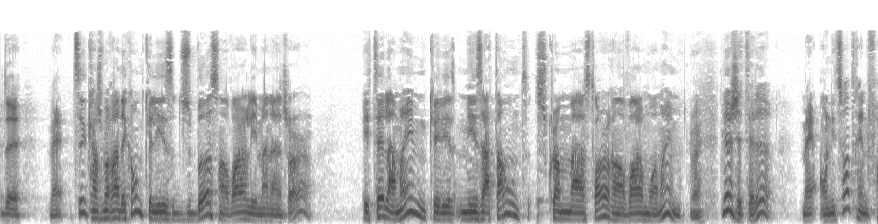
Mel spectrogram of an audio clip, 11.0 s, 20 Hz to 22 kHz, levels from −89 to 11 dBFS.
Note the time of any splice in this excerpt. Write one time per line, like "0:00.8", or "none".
0:01.1
0:02.1
0:05.7
0:06.7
